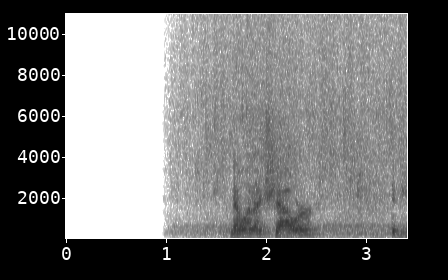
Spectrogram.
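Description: A shower sprays water in a small room.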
